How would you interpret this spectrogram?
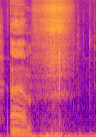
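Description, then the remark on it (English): A short burst of a voice is followed by the soft, rapid clatter of typing on a computer keyboard as a person types out words while saying them aloud, with faint scattered clicks trailing off near the end. “I'm saying out loud the words I'm typing out, and wow, I can't do both.”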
